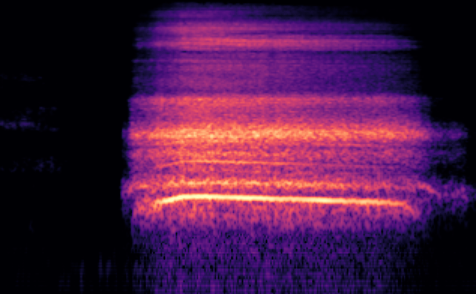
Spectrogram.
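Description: Aztec wind whistle blown in one long breath of about four and a half seconds, starting about a second and a half in: a loud, breathy, rushing noise over a steady low tone that sags slightly before fading out near the end.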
